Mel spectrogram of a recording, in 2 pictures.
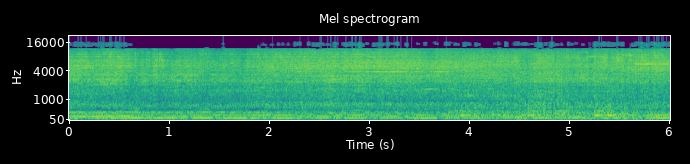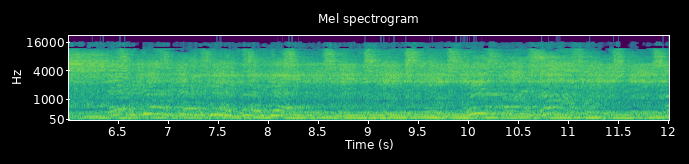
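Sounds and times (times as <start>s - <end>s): electric guitars playing chords: 0.0s - 12.0s.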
